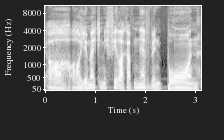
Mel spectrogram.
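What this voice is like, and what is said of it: Good put-on Liverpudlian accent. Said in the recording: “That's a great accent. ... That's a good accent. ... Very good Liverpudlian”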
